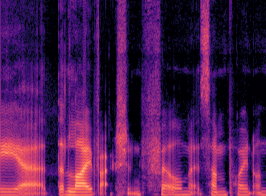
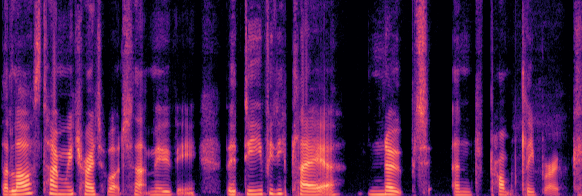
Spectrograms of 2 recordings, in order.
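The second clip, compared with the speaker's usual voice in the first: usual speaking voice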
